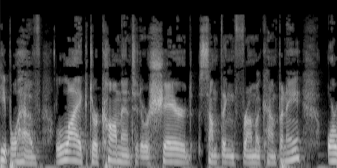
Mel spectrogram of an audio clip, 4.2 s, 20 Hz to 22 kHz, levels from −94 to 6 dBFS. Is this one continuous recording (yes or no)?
yes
